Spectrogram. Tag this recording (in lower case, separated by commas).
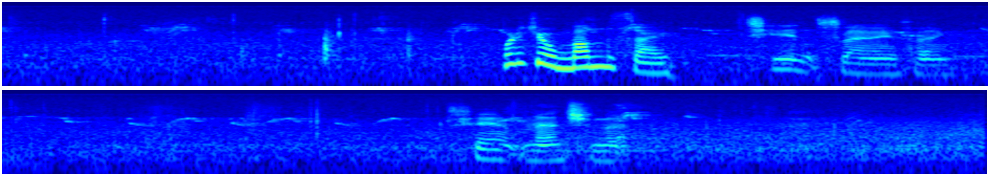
speech, outside, rural or natural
